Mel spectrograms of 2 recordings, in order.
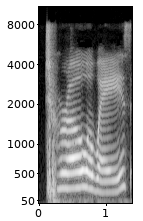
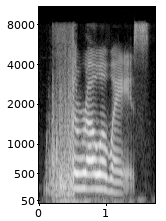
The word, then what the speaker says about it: throwaways: got the th sound it is not tro aways it's throwaways throwaways throwaways there that's that's much better you don't want you don't ever want it to sound like to like tro tro it must always be throwaways throw aways and try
